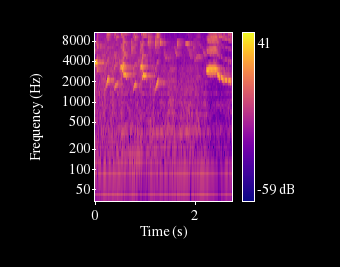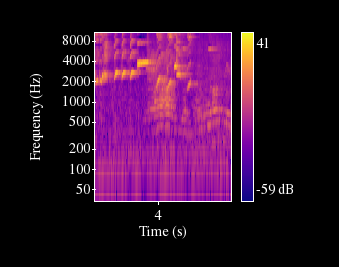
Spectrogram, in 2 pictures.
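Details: Orange-headed thrush giving a harsh morning song meant to get other thrushes singing; clear whistled notes slurring down then steady near the middle, among scattered chirps, a burst of stacked buzzy notes, and a low steady hum.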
